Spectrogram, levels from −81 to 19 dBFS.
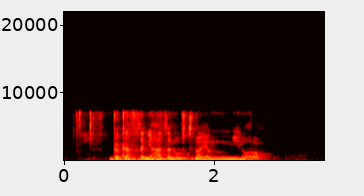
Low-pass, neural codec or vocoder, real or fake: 7.2 kHz; codec, 16 kHz, 4 kbps, X-Codec, HuBERT features, trained on general audio; fake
